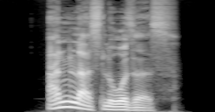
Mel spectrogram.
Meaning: strong/mixed nominative/accusative neuter singular of anlasslos
- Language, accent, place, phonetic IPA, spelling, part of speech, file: German, Germany, Berlin, [ˈanlasˌloːzəs], anlassloses, adjective, De-anlassloses.ogg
